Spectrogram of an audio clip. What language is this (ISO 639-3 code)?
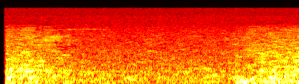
zho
